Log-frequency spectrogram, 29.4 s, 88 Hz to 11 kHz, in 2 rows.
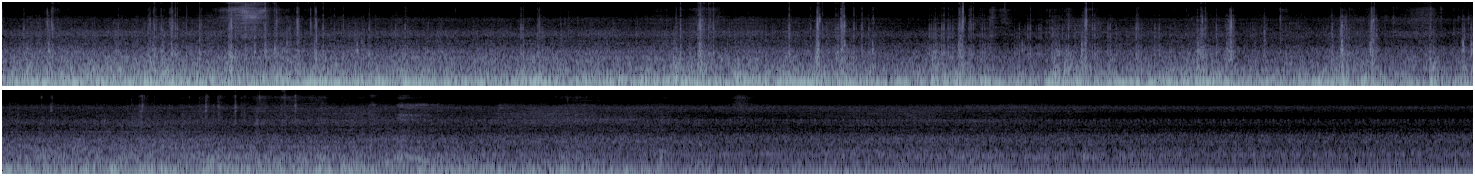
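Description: Opel ecoFLEX car engine idling, heard from inside the cabin as a steady low rumble. It grows quieter over the second half as the rev counter needle sinks from about 1,100 toward 600 rpm. A few light clicks sound in the first half.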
